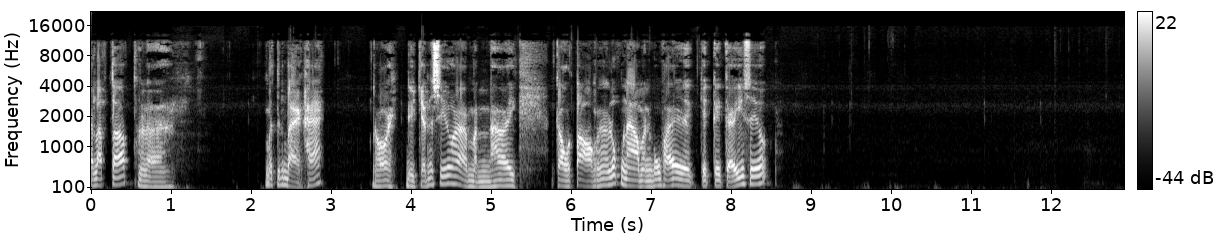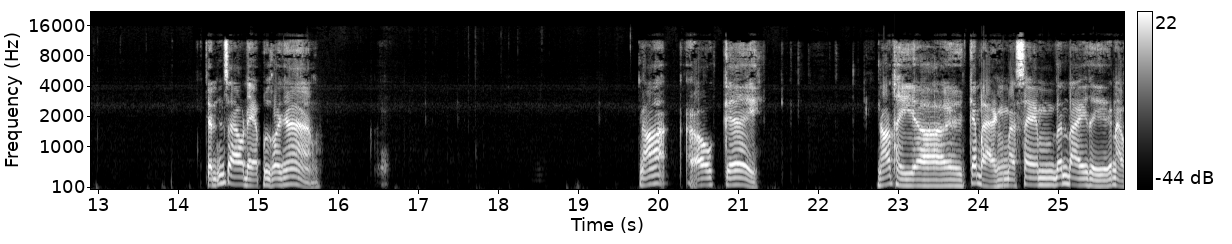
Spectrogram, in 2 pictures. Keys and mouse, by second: 0.2 click, 1.6 shift+click, 1.8 KP_3, 2.4 g, 5.8 click, 6.5 s, 7.7 click, 8.9 click, 9.2 Tab, 10.8 click, 11.5 shift+click, 12.0 KP_3, 12.5 g, 15.0 click, 16.7 click, 17.1 shift+click, 17.4 KP_3, 17.8 g, 20.1 s, 20.5 click, 21.1 shift+click, 21.4 KP_3, 23.0 KP_3, 23.7 g.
